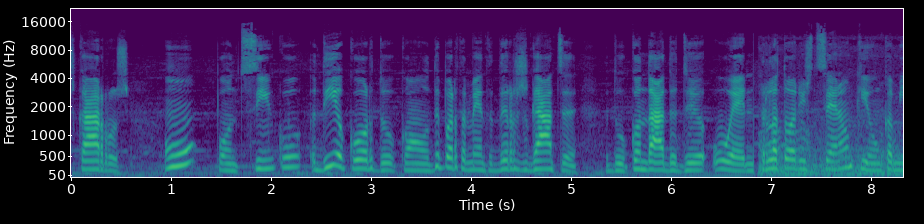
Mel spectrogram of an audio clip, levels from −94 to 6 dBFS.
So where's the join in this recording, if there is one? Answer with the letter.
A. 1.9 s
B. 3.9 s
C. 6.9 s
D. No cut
C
